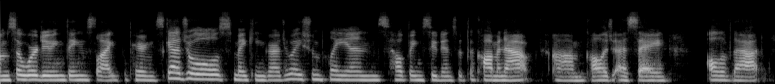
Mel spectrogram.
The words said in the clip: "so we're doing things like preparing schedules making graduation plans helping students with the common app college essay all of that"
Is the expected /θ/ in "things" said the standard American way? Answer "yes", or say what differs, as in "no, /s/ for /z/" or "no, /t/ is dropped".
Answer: yes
